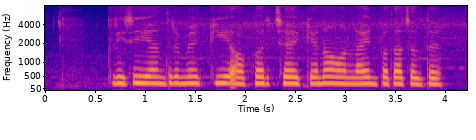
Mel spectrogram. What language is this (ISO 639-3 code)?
mai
